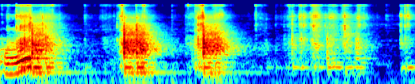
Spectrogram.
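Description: Kitchen knife slicing a red onion on a wooden chopping board: several separate cuts about a second apart, each a short crunch through the onion ending on the board.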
